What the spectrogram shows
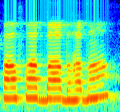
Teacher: प फ ब भ म ये ओष्ठ हैं, होठों से बोले जाते हैं।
